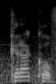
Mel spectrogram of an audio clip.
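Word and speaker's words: Kraków: in it that's why to say it correctly it's Krakov square said mixture Street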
